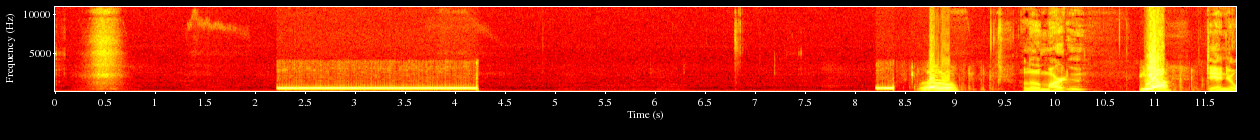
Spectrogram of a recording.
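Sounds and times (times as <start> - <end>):
faint low hum: 0.0 - 11.8
brief sniff: 0.2 - 0.8
phone line ringback tone during outgoing call: 2.2 - 4.2, 8.2 - 8.4
speech: 8.7 - 9.1, 9.7 - 11.8.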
